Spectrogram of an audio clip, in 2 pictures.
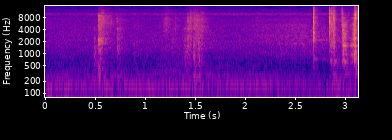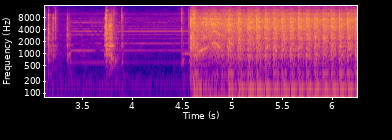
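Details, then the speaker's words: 3.8-liter engine in clear-flood mode (pedal floored) cranked by the NovSight G5 6000A jump starter during a repeated-crank torture test: a few clicks, then strong even cranking about four beats a second, no firing; starter spins the engine healthily. "This vehicle does have clear clear flood mode. So I'm going to put the gas pedal all the way to the floor. So it's not going to start. It's just going to crank."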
